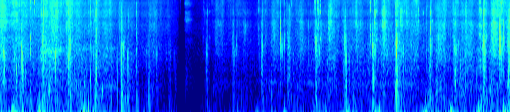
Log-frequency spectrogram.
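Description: Footsteps of people walking through a forest on a long hike make many soft, rhythmic crunching steps. They are fairly faint and continue throughout, apart from one brief pause.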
